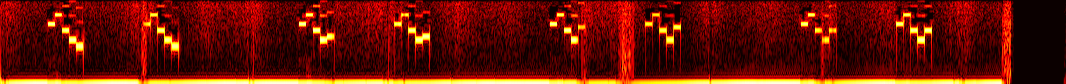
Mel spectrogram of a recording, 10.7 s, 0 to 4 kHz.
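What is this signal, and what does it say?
Five-tone selective call (ZVEI), heard as quick runs of five tones, tones of about 70 ms. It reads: 88631 88631 88634 88634 88637 88637 88636 88636
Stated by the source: ZVEI five-tone selective call received on an SDR.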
